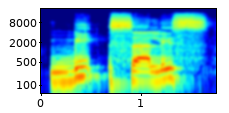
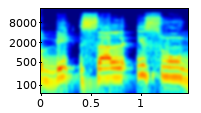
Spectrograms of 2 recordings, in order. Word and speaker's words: بِئْسَ الِاسْمُ: الفسوق، بئس الاسم الفسوق۔ اس کو بئس الاسم بالکل نہیں پڑھیں گے، یہ غلط ہے۔ حمزہ کے نیچے زیر نہیں ہے، زیر لام کے نیچے ہے۔ اب اس آیت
